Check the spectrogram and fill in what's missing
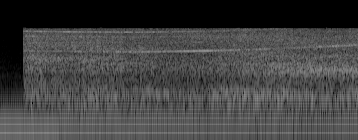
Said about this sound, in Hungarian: Dübörgő hajtóművek, testközelből megismerhető vasmadarak, látványos bemutatók. A repülés szerelmesei nem csalódhatnak Kecskeméten.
